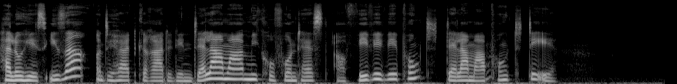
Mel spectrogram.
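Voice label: speech female; seelectronic se2200a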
